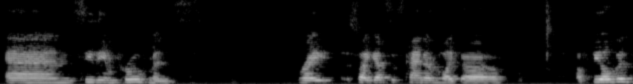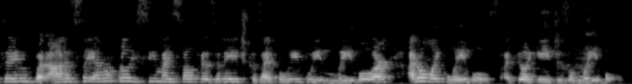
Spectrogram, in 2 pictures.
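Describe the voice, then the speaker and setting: A woman's voice: on the high side, low-quality recording. A woman in her forties chatting casually, talking things through in a reflective, explanatory way. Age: 40s. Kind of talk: casual chat.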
